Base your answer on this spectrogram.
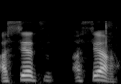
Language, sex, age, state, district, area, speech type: Sanskrit, male, 18-30, Karnataka, Mysore, urban, spontaneous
